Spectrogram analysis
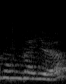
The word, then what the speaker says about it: Longmire: Alors, est-ce qu'on le prononce à la française ou Longmire ou Longmire? Je dirais plutôt Longmire.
